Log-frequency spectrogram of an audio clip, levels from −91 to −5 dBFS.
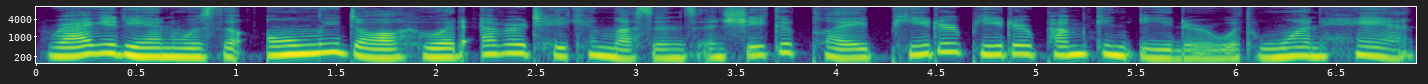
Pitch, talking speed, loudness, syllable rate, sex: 220 Hz, 190 wpm, -17 LUFS, 5.1 syllables/s, female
